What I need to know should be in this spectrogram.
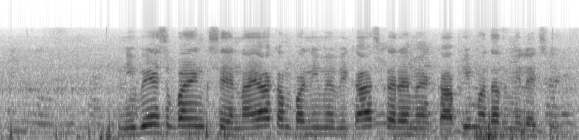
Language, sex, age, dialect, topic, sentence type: Maithili, male, 18-24, Angika, banking, statement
